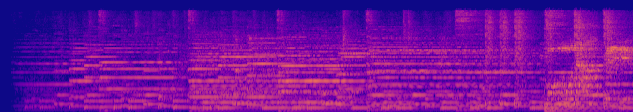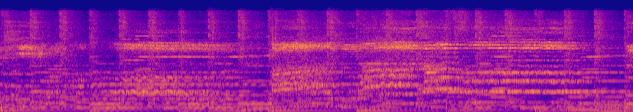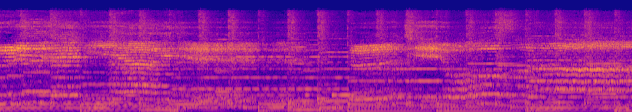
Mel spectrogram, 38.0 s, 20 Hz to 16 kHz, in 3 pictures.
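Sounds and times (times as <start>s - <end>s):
song with group vocals: 9.1s - 37.9s.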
